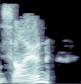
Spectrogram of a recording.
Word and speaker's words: Zion: That could be spelled in Hebrew T-S-I-O-N. It can be pronounced in English with a Z. Those that are at ease in Zion and trust in the mountain of Samaria,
